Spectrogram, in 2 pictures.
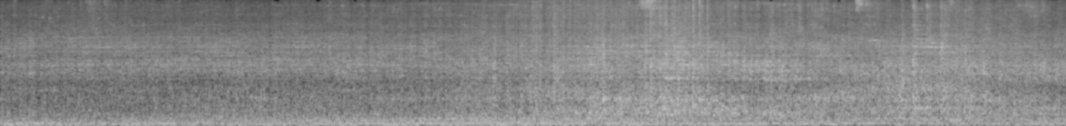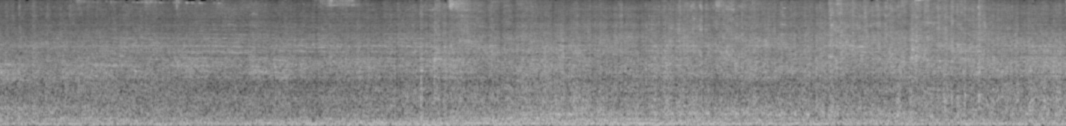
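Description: Freight cars of a manifest train (covered hoppers, boxcars, a tank car) rolling past: the steady, loud noise of steel wheels running on the rails, without a break.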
